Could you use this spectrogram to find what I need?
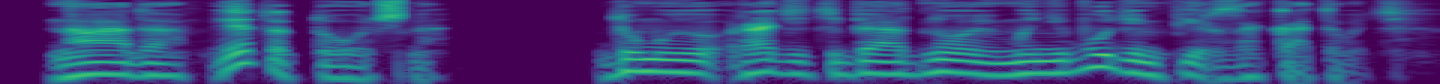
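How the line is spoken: Snorting chuckle. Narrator (Russian): хмыкнул я

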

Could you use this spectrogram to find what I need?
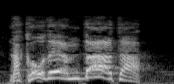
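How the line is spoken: Shout. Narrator (Italian): fu il grido

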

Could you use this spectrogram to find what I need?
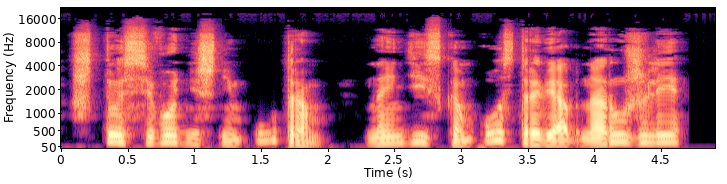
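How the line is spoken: Press secretary's barely audible whisper. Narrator (Russian): понизил тон до еле слышного шепота пресс-секретарь

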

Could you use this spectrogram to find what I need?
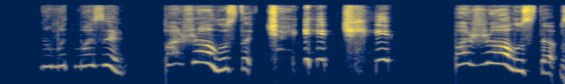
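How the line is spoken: Pleading. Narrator (Russian): взмолилась Элизабет

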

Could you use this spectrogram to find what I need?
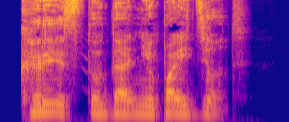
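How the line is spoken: Growled. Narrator (Russian): зарычал Шейн

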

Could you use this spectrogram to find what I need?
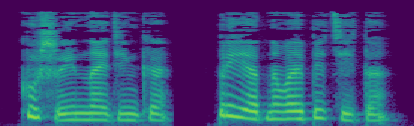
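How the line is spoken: Calm speech. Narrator (Russian): Уже спокойно говорит он

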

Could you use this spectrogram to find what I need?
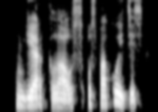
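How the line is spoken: Stern. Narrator (Russian): строго сказала

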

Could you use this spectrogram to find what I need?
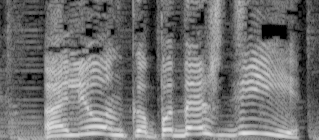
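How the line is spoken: Shouted after someone. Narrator (Russian): Крикнула ей вслед Варя

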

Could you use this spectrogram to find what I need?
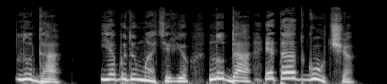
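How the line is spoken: Exclaiming. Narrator (Russian): воскликнула Мари

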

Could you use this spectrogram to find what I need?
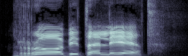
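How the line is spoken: Booming male voice. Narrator (Russian): прогудел мужской голос

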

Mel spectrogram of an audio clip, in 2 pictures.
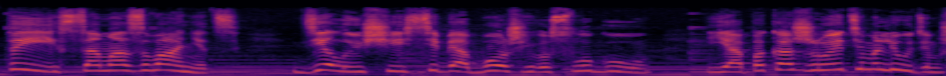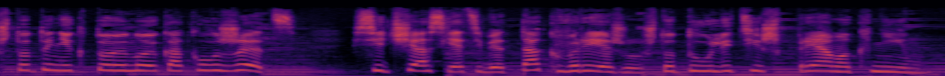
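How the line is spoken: Growling. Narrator (Russian): Он снова зарычал

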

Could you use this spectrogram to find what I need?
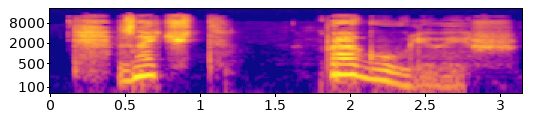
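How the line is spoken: Gentle question. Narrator (Russian): так же ласково спросила она

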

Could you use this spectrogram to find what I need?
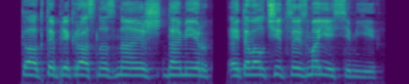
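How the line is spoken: Growl. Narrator (Russian): рыкнул Фирсанов

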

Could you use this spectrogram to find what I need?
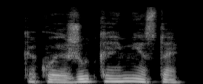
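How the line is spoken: Barely audible whisper. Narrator (Russian): прошептала Ани, ее голос был едва слышен

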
